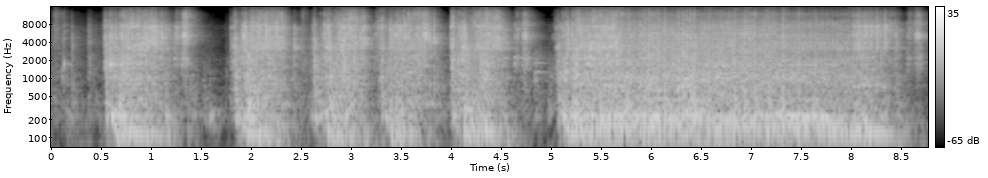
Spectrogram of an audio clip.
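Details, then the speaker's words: LML/Vespa hybrid two-stroke scooter, first start, kick-started after fuel and easy start: several throttle blips then steady even two-stroke buzz, no misfire or knock; running normally. "Sounds alright actually."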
